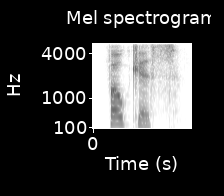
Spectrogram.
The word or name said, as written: focus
